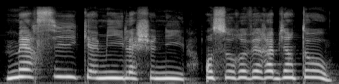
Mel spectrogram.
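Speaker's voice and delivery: very high happy ladybug; cheerful little ladybug farewell. Acted. Ladybug says goodbye.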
